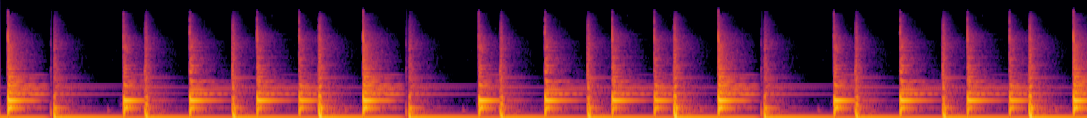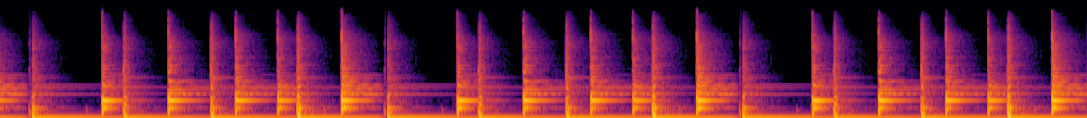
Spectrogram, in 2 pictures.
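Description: Hand-drum music: a steady, fast rhythm of short, sharp strikes, about five a second, each with a ringing pitched tone, over a deep bass pulse.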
